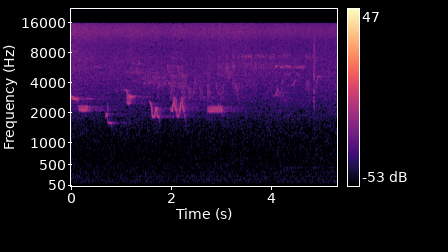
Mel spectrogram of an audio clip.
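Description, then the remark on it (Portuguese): A sabiá thrush sings a short run of clear, flute-like whistled phrases over about three seconds in an araucaria forest, then falls silent against a soft, steady woodland hiss. “O canto vibrante do sabiá faz lembrar o som de uma flauta.”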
